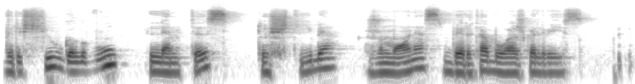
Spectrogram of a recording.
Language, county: Lithuanian, Kaunas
